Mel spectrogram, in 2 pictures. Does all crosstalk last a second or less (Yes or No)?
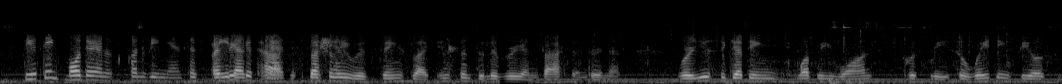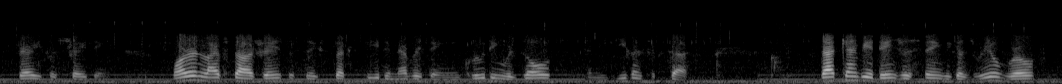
No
